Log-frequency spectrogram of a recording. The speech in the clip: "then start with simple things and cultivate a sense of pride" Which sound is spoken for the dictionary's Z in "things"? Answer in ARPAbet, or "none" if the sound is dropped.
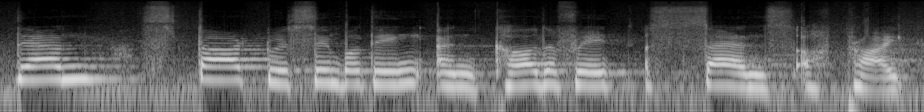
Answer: none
